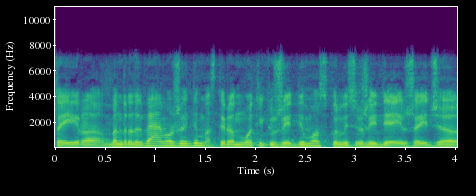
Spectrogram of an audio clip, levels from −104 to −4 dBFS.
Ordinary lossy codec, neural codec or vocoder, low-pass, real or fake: Opus, 64 kbps; codec, 16 kHz, 4 kbps, FunCodec, trained on LibriTTS, 50 frames a second; 7.2 kHz; fake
